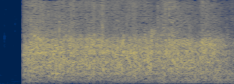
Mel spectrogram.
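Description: An audience bursts into steady, loud applause after a brief silence, clapping for remarks on de-dollarization and settling African trade in local currency, the dense clapping holding at an even level for about two seconds with no voices rising above it.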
